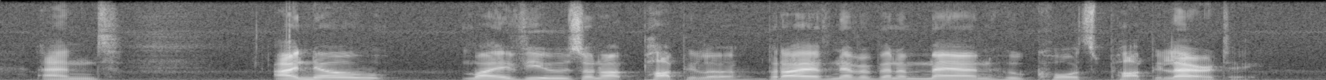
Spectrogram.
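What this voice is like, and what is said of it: Put-on British accent, deadpan monotone. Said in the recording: “deadpan, like, monotone ... a good British accent ... Did I do good with that accent? ... Yeah, it wasn't bad. I thought you were going to put more of a hammy spin on it. ... I tried to make it authentic”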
